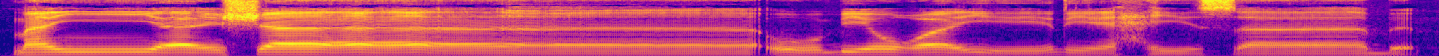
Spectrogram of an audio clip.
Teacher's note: wajib itu wajib dibaca minimal panjangnya 4 harokat. Jadi 4 sampai dengan 5 harokat panjangnya. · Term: mad wajib muttasil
